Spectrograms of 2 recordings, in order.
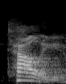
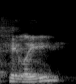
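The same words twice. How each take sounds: First: "Tally" with a short a, falling at the end; corrected name. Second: "Tali" with a long ay in the first syllable; mispronounced name. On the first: Host repeating guest's correction, "Tally" said TAL-ee. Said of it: "totally making your name sound more". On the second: Host checking guest's name, "Tali" said TAY-lee. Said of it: "am I pronouncing your name correct". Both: Real, not acted.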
